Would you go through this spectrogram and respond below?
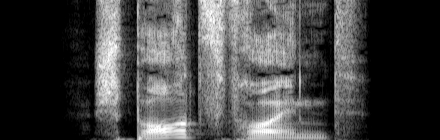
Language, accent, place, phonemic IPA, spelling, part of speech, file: German, Germany, Berlin, /ˈʃpɔʁt͡sfʁɔɪ̯nt/, Sportsfreund, noun, De-Sportsfreund.ogg
- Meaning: 1. mate, buddy (term of address) 2. sport enthusiast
